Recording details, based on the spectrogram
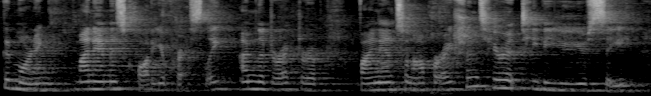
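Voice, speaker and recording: A woman explaining, clearly and deliberately, how to give to a church congregation. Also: medium pitch, fairly even intonation, darkish tone, a little hiss or hum. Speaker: finance and operations director. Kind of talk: church announcement. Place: large church sanctuary. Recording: echoey hall with long reverb.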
